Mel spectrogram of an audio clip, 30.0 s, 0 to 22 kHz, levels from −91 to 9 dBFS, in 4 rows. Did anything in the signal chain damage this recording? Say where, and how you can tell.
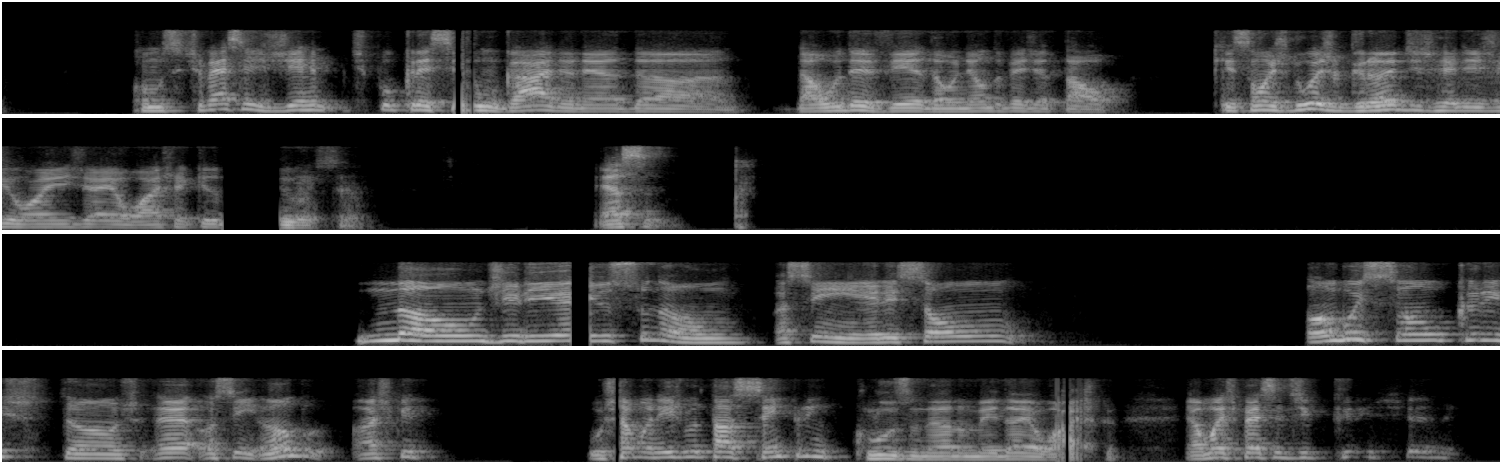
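Yes, at the network stage: packet loss on an ADPCM call, heard as hard-edged gaps at 2.26–2.40 s (70 ms lost in bursts up to 40 ms), 8.59–8.96 s (290 ms, around thirty packets), 17.82–17.94 s (100 ms), 25.53–25.58 s (30 ms) and 27.74–27.89 s (80 ms in short bursts). The waveform drops to flat silence with square edges, and the spectrogram shows blank vertical bands. Each silence desynchronises the decoder's adaptive predictor and step size, so the speech returns with brief, slight distortion that settles within tens of milliseconds. The wideband G.722 coding itself stays clean.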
